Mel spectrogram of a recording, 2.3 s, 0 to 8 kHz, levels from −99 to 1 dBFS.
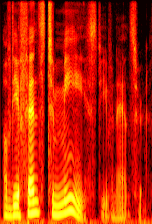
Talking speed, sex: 185 wpm, male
